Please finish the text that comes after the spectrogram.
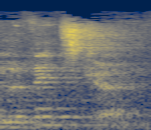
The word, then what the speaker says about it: Lewycka: we don't want it so it's uh marina levitzka from sheffield and you must have heard of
